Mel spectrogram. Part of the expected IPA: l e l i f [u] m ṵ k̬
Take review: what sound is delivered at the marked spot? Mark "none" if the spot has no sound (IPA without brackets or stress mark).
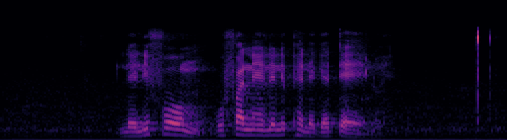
o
